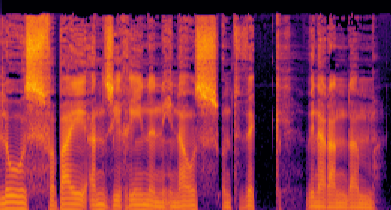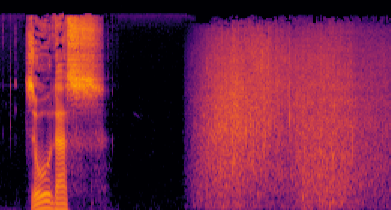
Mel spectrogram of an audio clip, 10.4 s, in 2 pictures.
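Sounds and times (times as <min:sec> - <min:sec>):
speech: 0:00.0 - 0:06.6
sea surf foaming against a cliff: 0:07.8 - 0:10.4.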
